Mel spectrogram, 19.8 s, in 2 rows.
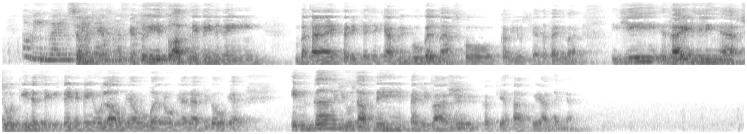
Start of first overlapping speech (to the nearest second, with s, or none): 1 s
